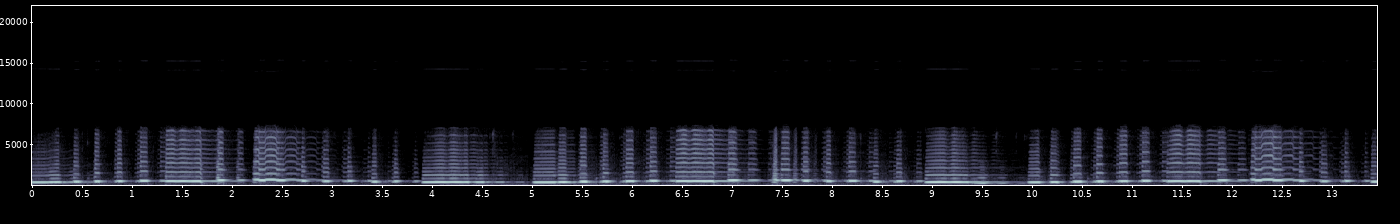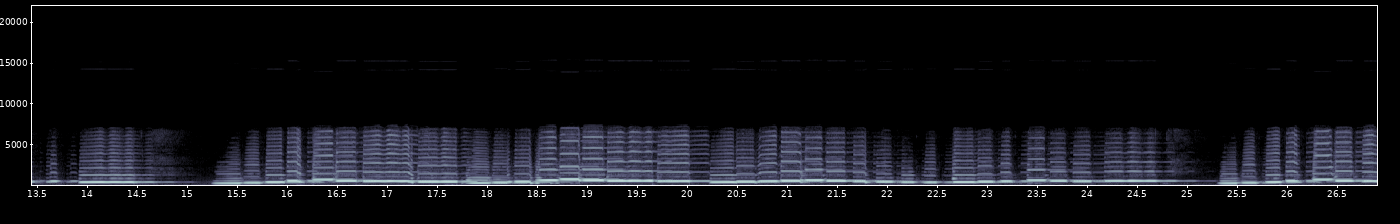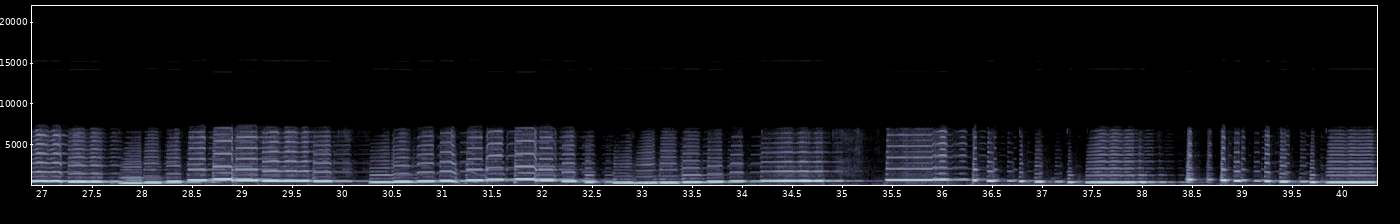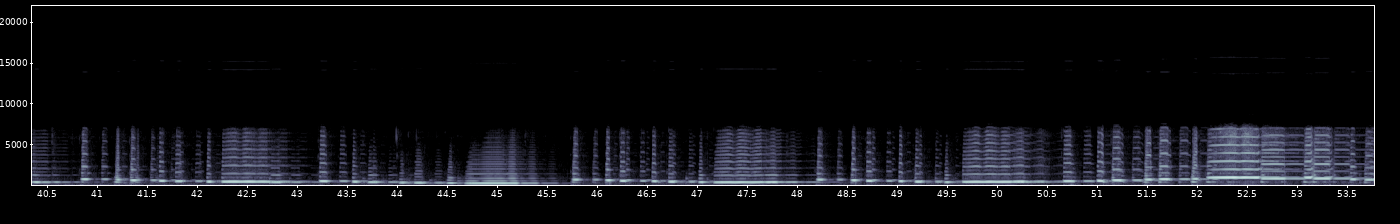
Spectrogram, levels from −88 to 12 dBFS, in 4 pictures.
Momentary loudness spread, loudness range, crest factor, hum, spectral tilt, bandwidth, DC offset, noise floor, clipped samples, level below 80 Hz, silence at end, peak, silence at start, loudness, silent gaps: 11 LU; 6 LU; 14 dB; none; -2.5 dB/octave; 7.4 kHz; under 0.1%; -46 dBFS; under 0.1%; -60 dBFS; 0 s; 0 dBFS; 0 s; -15 LUFS; none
